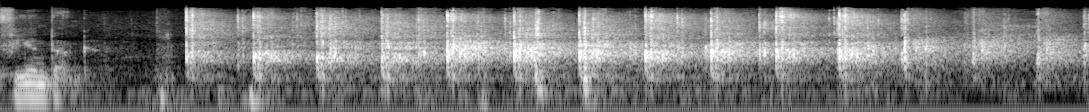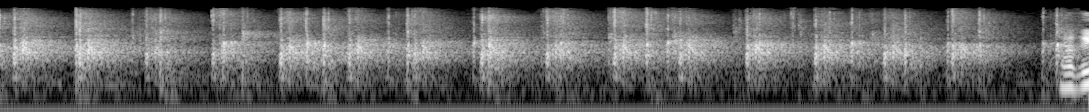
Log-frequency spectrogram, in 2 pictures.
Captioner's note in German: Beifall AfD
